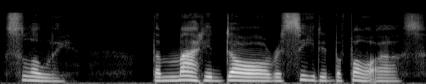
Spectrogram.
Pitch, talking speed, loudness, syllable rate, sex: 170 Hz, 100 wpm, -17 LUFS, 3.9 syllables/s, female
